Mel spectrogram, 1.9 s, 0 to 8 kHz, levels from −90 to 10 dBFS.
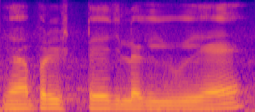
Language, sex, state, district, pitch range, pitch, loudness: Hindi, male, Uttar Pradesh, Shamli, 105-110 Hz, 110 Hz, -17 LUFS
